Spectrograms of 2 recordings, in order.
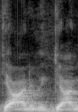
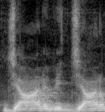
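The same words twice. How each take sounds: First: The cluster is said with a g sound. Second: The cluster is said with a j sound. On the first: This is the modern, easier pronunciation. "ज्ञान विज्ञान नहीं ... आज के दौर में इसको गे ही बोलते हैं" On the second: This is the older traditional pronunciation. "पहले के जो हैं लोग वो क्या बोलते हैं जय ... ज्ञान विज्ञान बोलते हैं"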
